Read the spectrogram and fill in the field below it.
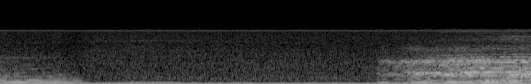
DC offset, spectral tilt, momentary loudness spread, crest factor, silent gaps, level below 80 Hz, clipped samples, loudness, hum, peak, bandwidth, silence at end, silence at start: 2%; -5.5 dB/octave; 20 LU; 18 dB; none; -44 dBFS; under 0.1%; -27 LUFS; none; -10 dBFS; 5.8 kHz; 0 s; 0 s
